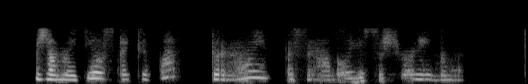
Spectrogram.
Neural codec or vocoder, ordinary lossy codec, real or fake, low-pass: codec, 44.1 kHz, 0.9 kbps, DAC; AAC, 32 kbps; fake; 5.4 kHz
